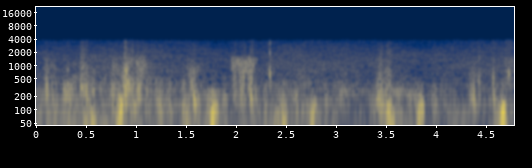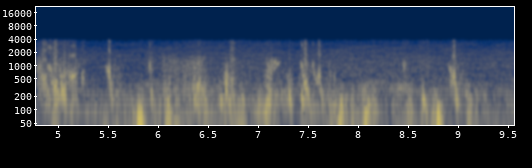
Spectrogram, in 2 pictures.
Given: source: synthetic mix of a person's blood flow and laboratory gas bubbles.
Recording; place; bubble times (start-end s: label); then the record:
Doppler ultrasound of blood flow; subclavian vein
0.07-0.61 s: bubbles
0.74-1.12 s: bubbles
1.51-1.67 s: bubbles
1.95-2.24 s: bubbles
2.31-2.39 s: bubbles
3.40-3.62 s: bubbles
4.33-4.48 s: bubbles
4.55-4.63 s: bubbles
4.69-5.29 s: bubbles
5.47-5.58 s: bubbles
5.90-5.97 s: bubbles
6.04-6.55 s: bubbles
6.60-6.88 s: bubbles
7.06-7.82 s: bubbles
8.45-8.51 s: bubbles
8.62-8.72 s: bubbles
8.89-9.06 s: bubbles
From the record:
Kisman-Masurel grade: 232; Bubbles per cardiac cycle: several, 3 to 8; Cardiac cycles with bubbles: 50 to 99%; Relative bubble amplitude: moderate (0.250 to 0.450); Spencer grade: 3 (all of the cardiac periods contain showers or single bubble signals, but not dominating or overriding the cardiac motion signals); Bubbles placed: anywhere in the cardiac cycle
